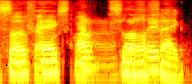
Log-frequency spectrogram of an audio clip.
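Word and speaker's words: Slough: Lord weird, how it's lo, how do you pronounce that? I have slow.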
